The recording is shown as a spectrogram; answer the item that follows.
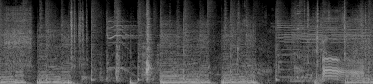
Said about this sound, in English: Well, this is... coin return. It's stuck like glue. See that? It's got sand in it because nobody blew it in. Okay, that's coin return.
